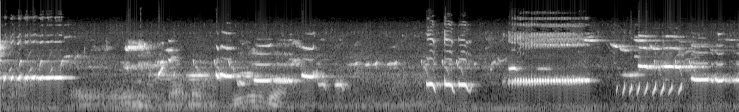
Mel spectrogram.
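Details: Pied butcherbird song from Australia: pure flute-like whistles, long steady tones near the middle register, a rapid stuttering run of repeated notes near the end, and scattered high chirps between phrases.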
